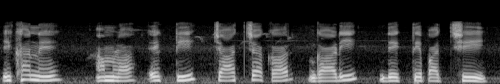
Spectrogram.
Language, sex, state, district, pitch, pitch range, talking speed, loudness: Bengali, male, West Bengal, Cooch Behar, 180 Hz, 165-195 Hz, 95 wpm, -14 LUFS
